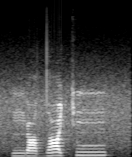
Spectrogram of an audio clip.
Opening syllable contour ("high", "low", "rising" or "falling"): low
